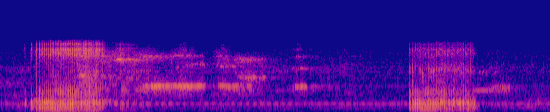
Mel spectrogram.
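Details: Homer, a bulldog, snoring in his sleep: a long, rough, rattling snore, then a quieter gap with faint tonal murmurs, and a second harsh snore about three and a half seconds later.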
